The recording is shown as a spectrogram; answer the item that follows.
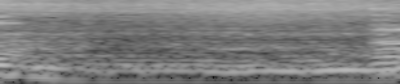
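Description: Lorry engine running, heard inside the cab as a steady low hum, with a short spoken 'um' at the very end.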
